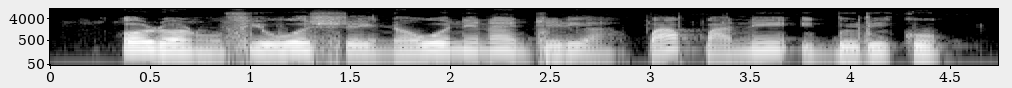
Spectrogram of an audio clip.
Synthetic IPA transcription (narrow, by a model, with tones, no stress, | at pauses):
o˦ɾɔ˧ɾ̃ũ˨fi˧o˧wo˦˨ʃe˧i˨nã˨˦wo˦nĩ˦nã˦i˨d͡ʒi˨˦ɾi˦a˦˨k͡pa˨˦k͡pa˨˦nĩ˦i˦˨ɡ͡be˨ɾi˨˦ko˧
